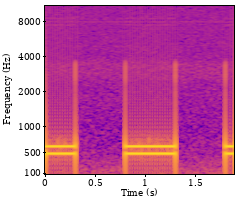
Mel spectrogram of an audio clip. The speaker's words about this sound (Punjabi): ISO 7 ਕਾਲ drop ਹੋ ਗਈ ਹੈ।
